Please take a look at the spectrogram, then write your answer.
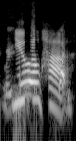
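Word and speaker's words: Jylhä: You don't say the J. How do you say it? Well, it's Jylha.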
